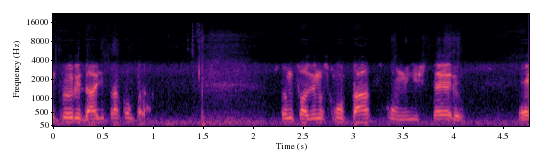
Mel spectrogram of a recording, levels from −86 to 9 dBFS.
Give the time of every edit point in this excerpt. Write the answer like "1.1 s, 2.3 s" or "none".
2.1 s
